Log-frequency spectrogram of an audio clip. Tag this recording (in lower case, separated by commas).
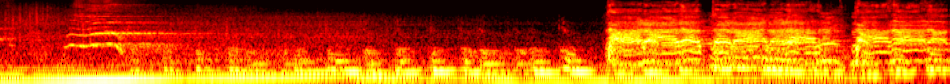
music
